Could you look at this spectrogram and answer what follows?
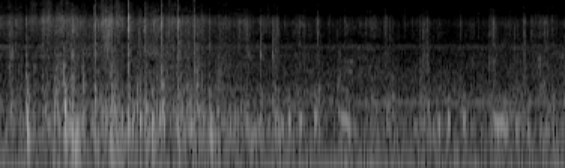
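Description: Soft pigeon coos repeat through the clip amid a busy, rustling background, with no one speaking.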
